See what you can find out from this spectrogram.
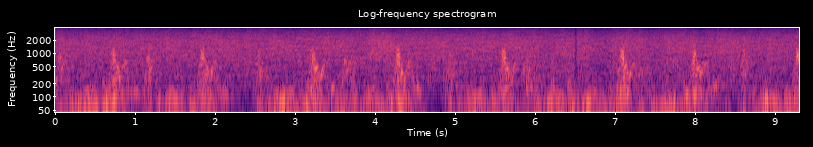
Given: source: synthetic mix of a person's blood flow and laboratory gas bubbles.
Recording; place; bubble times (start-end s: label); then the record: Doppler ultrasound of blood flow; precordium
4.45-4.77 s: bubbles
5.18-5.25 s: bubbles
5.86-6.12 s: bubbles
6.17-6.33 s: bubbles
From the record:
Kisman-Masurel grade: 121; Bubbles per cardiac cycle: 1 to 2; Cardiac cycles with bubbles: 10 to 50%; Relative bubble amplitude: barely perceptible (0.100 to 0.250); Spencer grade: 2 (many but less than half of the cardiac periods contain bubble signals, singularly or in groups); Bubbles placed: only in the low amplitude regions of the cardiac cycle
